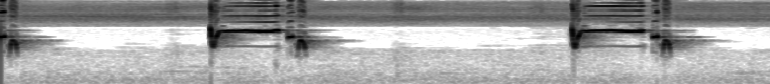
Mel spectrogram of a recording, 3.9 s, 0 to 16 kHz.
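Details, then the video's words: Ngalun song of a prinia (prenjak): two full phrases plus the end of a third, each a buzzy burst, a held whistled note and a short lower flourish, about 1.8 seconds apart. "Prenjak Gacor Ngalun Syahdu"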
